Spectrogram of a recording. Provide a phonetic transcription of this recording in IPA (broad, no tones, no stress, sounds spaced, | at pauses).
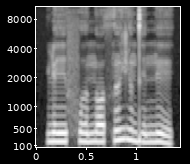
ɳ e f ɤ n̪ ɔ θ ə̃ ʒ ə̃ d̪ e n̪ ẽ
